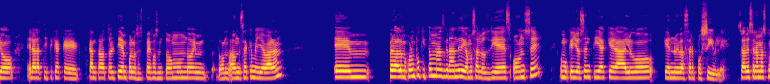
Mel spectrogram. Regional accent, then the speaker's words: Monterrey, Nuevo León, Mexico; now in Los Angeles, United States; yo nací en Monterrey con mi papá, mi mamá y mis dos hermanos, que son más chiquitos que yo.

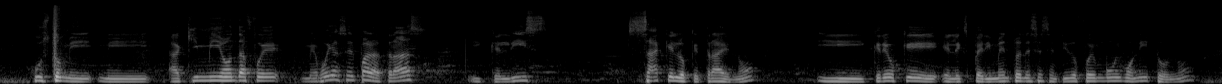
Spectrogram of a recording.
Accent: Mexico; regresar a un poco a una raíz que yo pues tenía como mexicano y que todos tenemos

